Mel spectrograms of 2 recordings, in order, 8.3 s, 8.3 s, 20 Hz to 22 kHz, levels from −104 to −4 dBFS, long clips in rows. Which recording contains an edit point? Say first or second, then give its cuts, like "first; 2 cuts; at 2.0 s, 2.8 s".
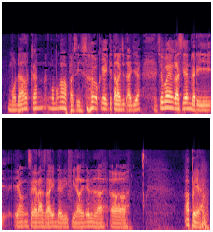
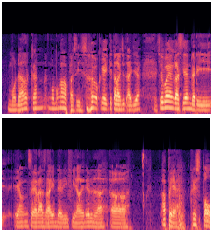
second; 1 cut; at 7.2 s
